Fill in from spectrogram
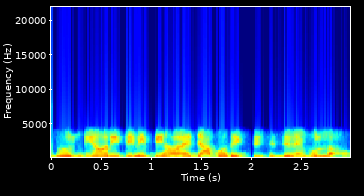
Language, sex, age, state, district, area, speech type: Bengali, female, 18-30, West Bengal, Alipurduar, rural, conversation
